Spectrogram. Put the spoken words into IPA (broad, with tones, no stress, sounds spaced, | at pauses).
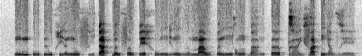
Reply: ŋ ə˧ m ʔ u˨˦ ʔ ɨ˧ w h ḭ˧˨ ə̯ n u˧ f i̤˨˩ ɗ a˦˥ k̚ ɓ ə̰˧˨ w f ə˧˩ w ɓ e˧ h u˧˩ ŋ ḭ˧˨ ə̯ ŋ ṳ˨˩ ə̯ m a˧ w ɓ ə̰˧˨ n ɲ ɔ˨˦ ŋ ɓ a̤˨˩ ŋ ʔ əː˦˥ p̚ ɣ a̤˨˩ j v a˦˥ k̚ ɲ a̤˨˩ w ɣ e̤˨˩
